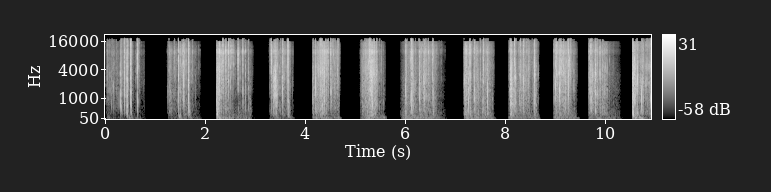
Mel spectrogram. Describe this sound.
steps on a wood branch - actions
Some Fieldrecordings i did during my holidays in sweden
Its already edited. You only have to cut the samples on your own.
For professional Sounddesign/Foley just hit me up.
twig, tree, wood, crack, walking, Field-recording, crunch, breaking, twigs, break, steps, pop, branch, snap, snapping, stick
